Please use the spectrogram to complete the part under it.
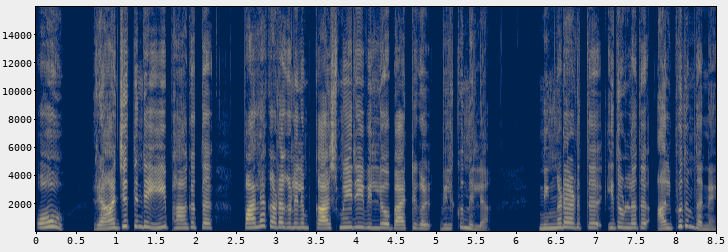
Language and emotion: Malayalam, surprised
